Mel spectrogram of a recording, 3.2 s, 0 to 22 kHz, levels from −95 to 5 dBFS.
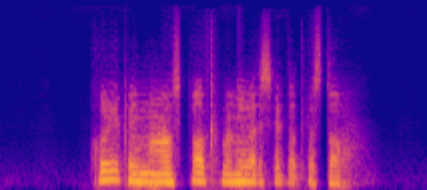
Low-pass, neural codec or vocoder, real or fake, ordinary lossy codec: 19.8 kHz; codec, 44.1 kHz, 0.9 kbps, DAC; fake; none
